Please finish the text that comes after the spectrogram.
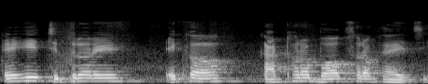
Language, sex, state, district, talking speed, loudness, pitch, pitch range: Odia, male, Odisha, Nuapada, 100 wpm, -13 LUFS, 140 Hz, 130-150 Hz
